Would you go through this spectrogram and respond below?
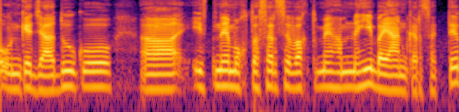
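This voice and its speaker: A man hosting a poetry gathering, reciting verse and commenting on it in a measured, expressive, literary way. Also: a little high, smooth, no room sound.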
